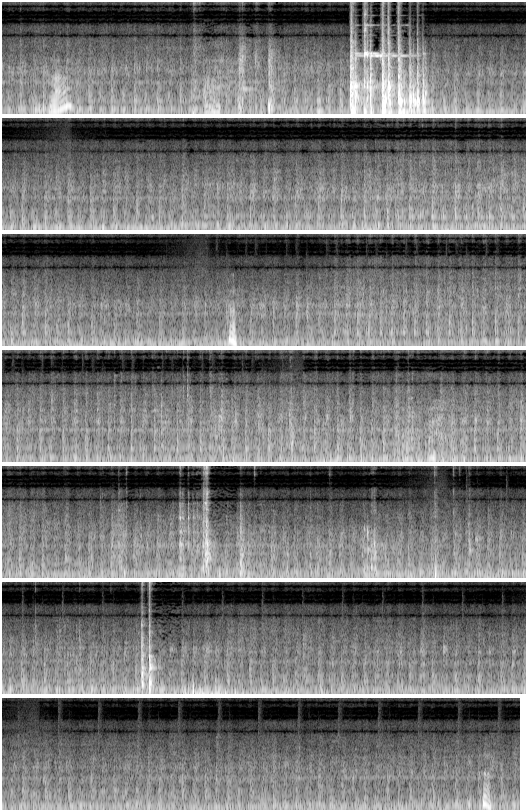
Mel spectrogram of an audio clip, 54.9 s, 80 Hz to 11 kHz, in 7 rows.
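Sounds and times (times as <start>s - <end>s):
machine clattering: 1.3s - 7.2s, 19.4s - 54.9s
sharp metallic clanks: 5.2s - 6.6s, 41.3s - 41.9s.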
